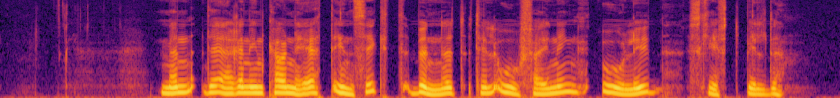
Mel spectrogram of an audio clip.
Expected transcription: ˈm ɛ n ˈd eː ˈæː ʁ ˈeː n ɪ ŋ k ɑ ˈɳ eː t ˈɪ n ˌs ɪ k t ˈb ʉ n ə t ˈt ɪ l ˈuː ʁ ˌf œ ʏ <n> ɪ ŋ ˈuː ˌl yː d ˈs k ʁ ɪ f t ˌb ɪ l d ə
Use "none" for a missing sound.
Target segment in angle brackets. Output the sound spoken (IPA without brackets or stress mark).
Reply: n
